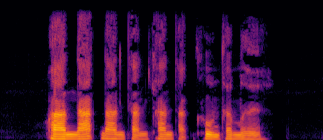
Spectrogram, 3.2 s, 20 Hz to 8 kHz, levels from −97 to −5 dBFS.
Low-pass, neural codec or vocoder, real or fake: 7.2 kHz; none; real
